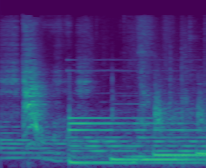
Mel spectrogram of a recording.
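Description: A Pomeranian barks once, about a third of a second in, over background music of held chords that shift to a lower chord shortly after.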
